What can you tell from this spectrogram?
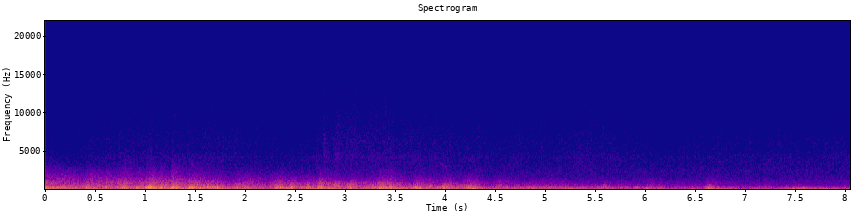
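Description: Thunder rumbling, rolling and strongest for the first four seconds or so, then dying away, with a brief swell near the end.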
